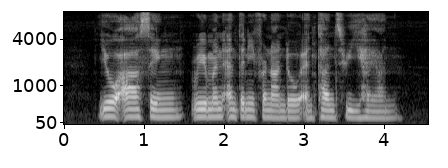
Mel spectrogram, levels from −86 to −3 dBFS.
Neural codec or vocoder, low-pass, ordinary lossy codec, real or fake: none; none; none; real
